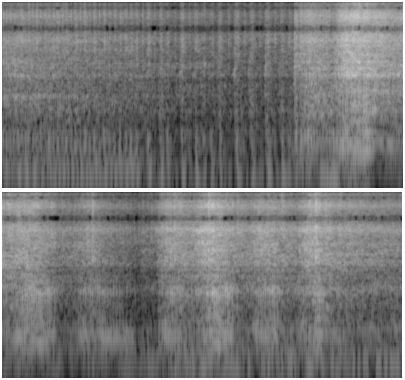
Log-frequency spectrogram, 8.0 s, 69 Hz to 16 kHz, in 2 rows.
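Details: 2006 Kawasaki KFX 400 after a valve adjustment: cranks briefly, catches and fires, then clean rises and falls through several revs with an even beat; starts and runs healthy.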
